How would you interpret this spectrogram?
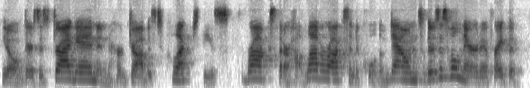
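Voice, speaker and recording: A woman with a loud voice, speaking as a company guest in an interview, upbeat, laughing often and leaning on "right?" and "you know.". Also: on the high side, expressive, a little fast. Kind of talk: conversational interview.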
